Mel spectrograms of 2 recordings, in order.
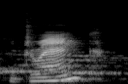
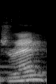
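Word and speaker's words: drank: এরপর ড্রিঙ্ক, পান করা, ড্রিঙ্ক, ড্র্যাঙ্ক, ড্রাঙ্ক। দেখো মাঝখানের এটা হচ্ছে ড্র্যাঙ্ক আছে, আমরা উচ্চারণগুলো সঠিক করতে পারি না, এই জন্য আমাদের সেন্টেন্স ভুল হয়।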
